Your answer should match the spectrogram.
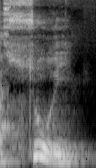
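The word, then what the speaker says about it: souris: لا سوري، لا سوري هي كاينه اس هنا وكاينه اس هنا، هي وحده كتنطق وحده ما كتنطقش.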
